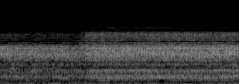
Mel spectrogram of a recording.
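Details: HF shortwave receiver on an antenna in a workshop, afternoon, S-meter nearly pegged by noise: dense even hiss burying station signals; poor reception, possibly from dry weather and atmospheric static.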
